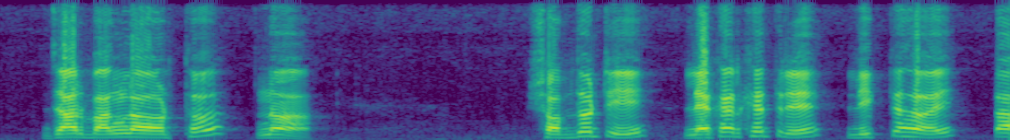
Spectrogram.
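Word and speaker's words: nak: শব্দটি লেখার ক্ষেত্রে লিখতে হয় নাক, তবে এর সঠিক উচ্চারণ হবে না।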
